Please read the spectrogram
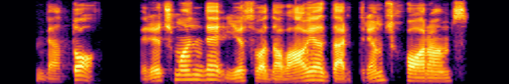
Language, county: Lithuanian, Tauragė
